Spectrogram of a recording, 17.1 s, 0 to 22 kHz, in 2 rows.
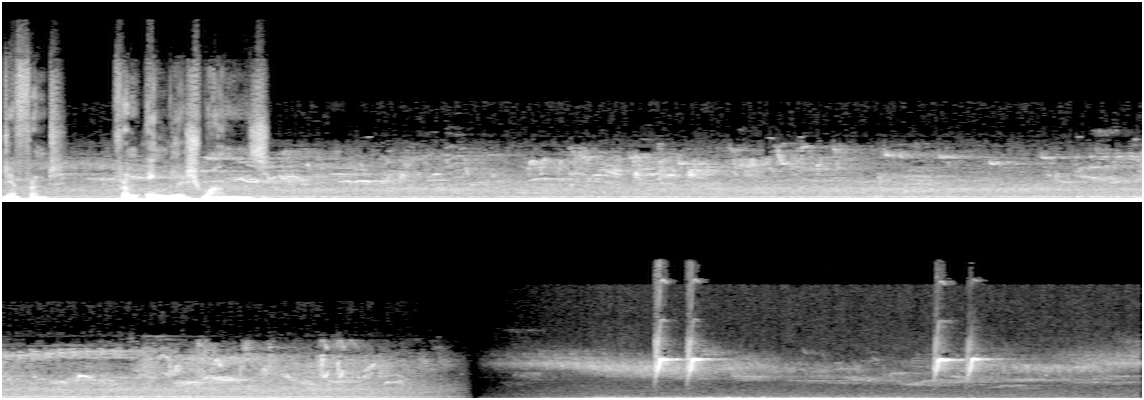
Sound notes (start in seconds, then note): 4.8 birds chirping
